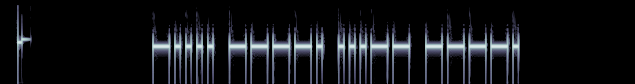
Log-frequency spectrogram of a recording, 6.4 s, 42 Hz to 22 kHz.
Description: Morse code, heard as a keyed tone, about 22 wpm, 700 Hz. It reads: 6939
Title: Numbers - 4-Digit 22wpm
